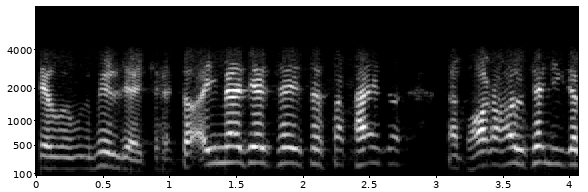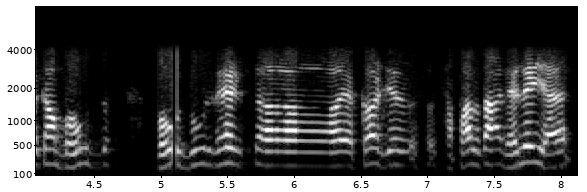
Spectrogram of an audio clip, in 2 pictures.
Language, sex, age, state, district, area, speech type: Maithili, male, 60+, Bihar, Madhubani, urban, conversation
